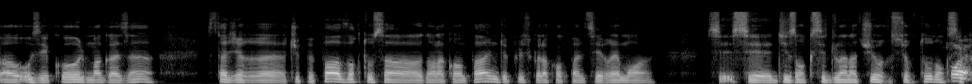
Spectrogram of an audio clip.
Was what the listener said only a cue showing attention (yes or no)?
no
